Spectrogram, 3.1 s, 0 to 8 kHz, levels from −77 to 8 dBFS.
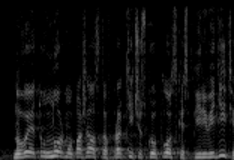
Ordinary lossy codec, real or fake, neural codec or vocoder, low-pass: none; fake; codec, 16 kHz, 16 kbps, FunCodec, trained on Chinese and English, 50 frames a second; none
